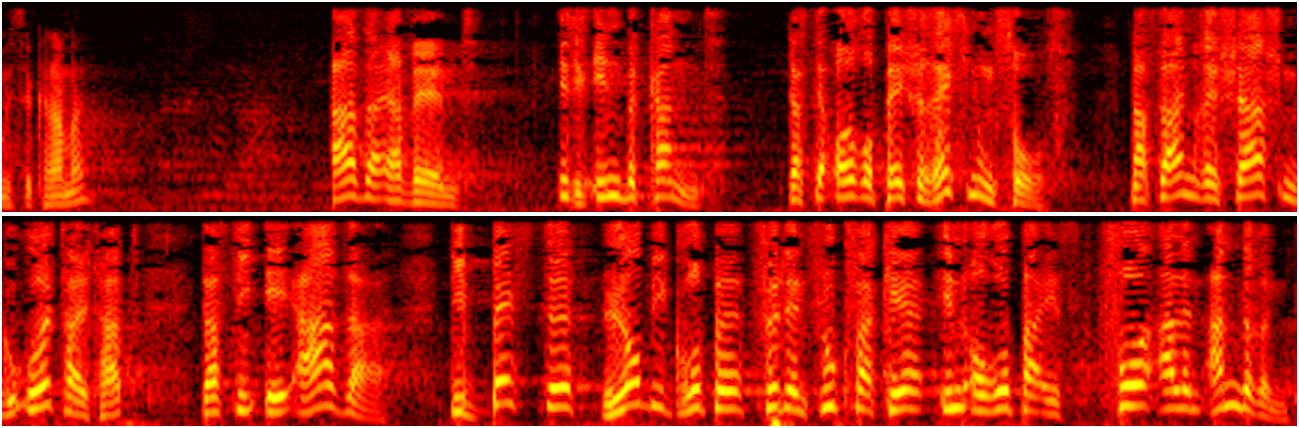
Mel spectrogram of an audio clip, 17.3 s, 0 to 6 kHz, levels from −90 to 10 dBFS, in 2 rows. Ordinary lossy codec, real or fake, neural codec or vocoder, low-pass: none; real; none; 5.4 kHz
